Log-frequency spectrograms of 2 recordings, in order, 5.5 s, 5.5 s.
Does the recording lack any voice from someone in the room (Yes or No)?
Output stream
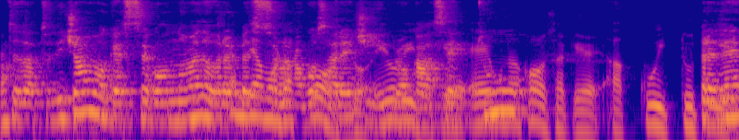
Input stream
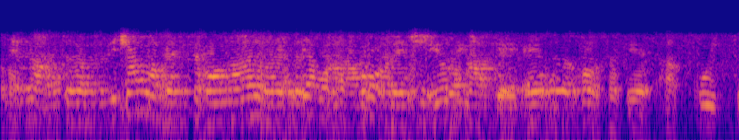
Yes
